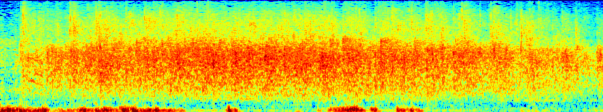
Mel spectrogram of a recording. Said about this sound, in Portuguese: Obrigado, minhas assistentes de palco. Salve de palmas para elas.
